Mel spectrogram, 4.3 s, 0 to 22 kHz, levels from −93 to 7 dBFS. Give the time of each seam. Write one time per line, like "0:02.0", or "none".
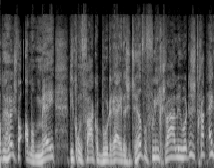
0:03.2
